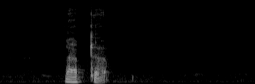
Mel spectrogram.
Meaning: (noun) A laptop computer; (adjective) Designed for use on a lap; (verb) To use a laptop computer
- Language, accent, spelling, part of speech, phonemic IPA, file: English, US, laptop, noun / adjective / verb, /ˈlæp.tɑp/, En-us-laptop.ogg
